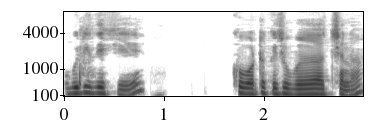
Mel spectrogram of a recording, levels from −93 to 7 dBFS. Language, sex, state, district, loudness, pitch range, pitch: Bengali, male, West Bengal, Jalpaiguri, -22 LUFS, 125-155 Hz, 145 Hz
